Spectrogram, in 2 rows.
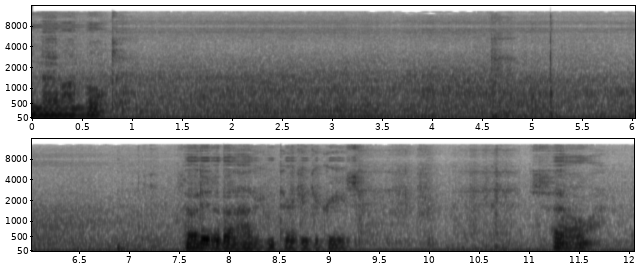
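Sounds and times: low hum: 0.0 - 9.4.

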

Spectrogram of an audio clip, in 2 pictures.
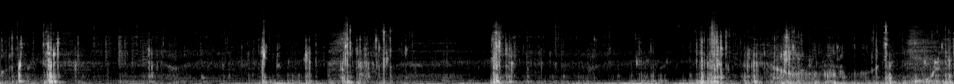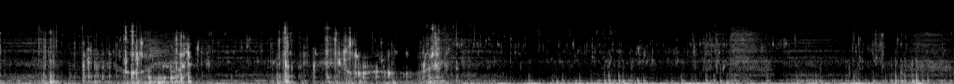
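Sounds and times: gurgling underwater bubbles: 0.0 - 19.0
low underwater rumble: 4.9 - 19.0.

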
